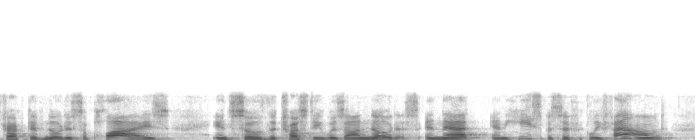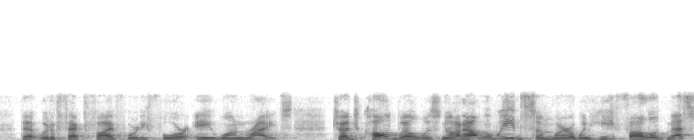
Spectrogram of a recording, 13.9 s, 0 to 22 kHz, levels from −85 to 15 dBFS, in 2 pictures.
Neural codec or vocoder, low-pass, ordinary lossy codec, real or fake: none; 7.2 kHz; Opus, 16 kbps; real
